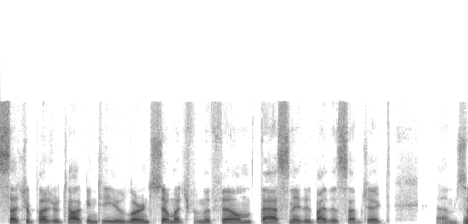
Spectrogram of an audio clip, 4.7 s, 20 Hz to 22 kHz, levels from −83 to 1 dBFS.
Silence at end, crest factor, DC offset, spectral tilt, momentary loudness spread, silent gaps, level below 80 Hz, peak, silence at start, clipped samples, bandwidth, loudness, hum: 0 s; 20 dB; under 0.1%; -3.5 dB/octave; 8 LU; none; -76 dBFS; -10 dBFS; 0 s; under 0.1%; 12.5 kHz; -29 LUFS; none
